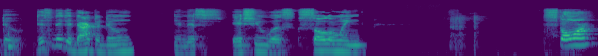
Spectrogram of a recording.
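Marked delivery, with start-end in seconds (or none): none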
